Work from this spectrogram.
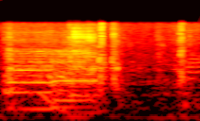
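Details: Baby Lock sewing machine with a snap-on fringe looping foot at stitch width seven: a brief steady motor hum with light, even stitch ticking that winds down; smooth and healthy.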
